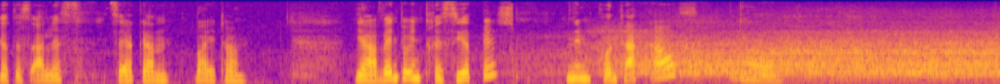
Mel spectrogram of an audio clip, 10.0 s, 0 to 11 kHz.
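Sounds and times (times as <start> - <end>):
speech: 0.0 - 2.5, 3.6 - 8.0
train passing: 3.7 - 9.9.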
